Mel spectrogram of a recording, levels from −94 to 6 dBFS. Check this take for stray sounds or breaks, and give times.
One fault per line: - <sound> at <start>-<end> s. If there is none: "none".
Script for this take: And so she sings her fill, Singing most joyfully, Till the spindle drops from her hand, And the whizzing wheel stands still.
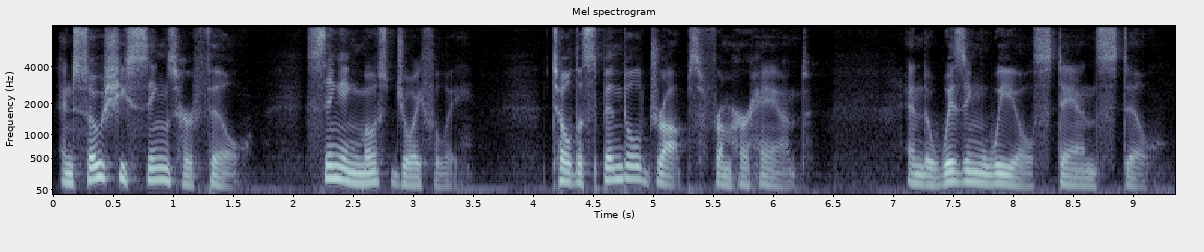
none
